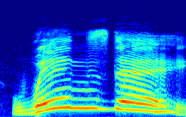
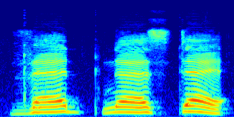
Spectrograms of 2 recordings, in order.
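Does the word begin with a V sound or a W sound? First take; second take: W sound; V sound. First: The word begins with a W sound. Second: The word begins with a V sound.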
